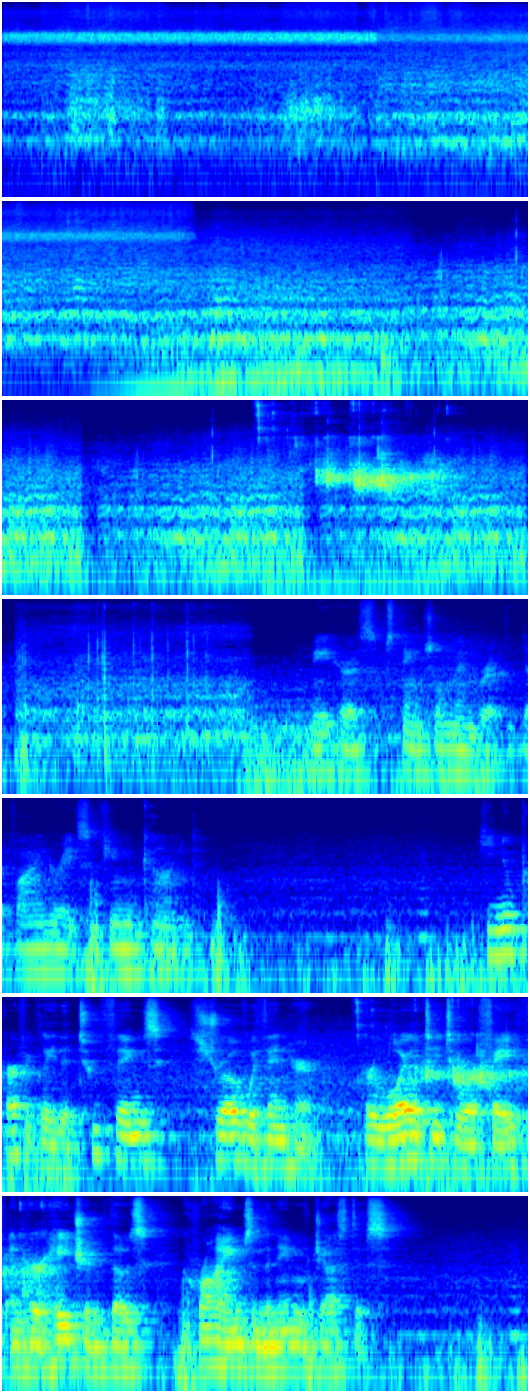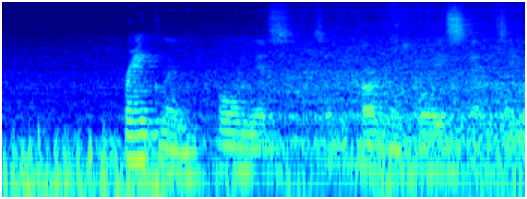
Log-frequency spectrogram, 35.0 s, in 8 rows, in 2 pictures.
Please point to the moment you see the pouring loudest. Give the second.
12 s.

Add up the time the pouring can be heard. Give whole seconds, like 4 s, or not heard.
4 s.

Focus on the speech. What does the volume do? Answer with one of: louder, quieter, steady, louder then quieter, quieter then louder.
louder then quieter.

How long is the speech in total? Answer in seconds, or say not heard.
15 s.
